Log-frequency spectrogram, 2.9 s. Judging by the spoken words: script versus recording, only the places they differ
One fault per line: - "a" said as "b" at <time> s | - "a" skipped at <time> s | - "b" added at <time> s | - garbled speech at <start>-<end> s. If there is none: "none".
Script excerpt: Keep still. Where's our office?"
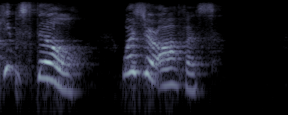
- "our" said as "your" at 1.4 s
